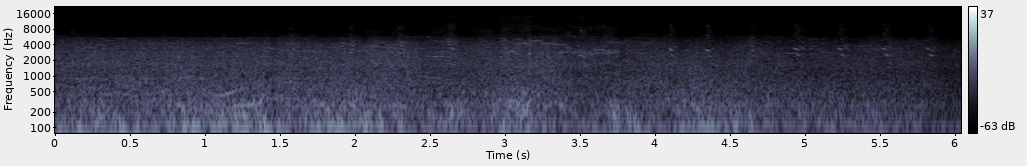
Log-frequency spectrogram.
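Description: Birds chirping over a steady rushing background, the whole sound fading out near the end.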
